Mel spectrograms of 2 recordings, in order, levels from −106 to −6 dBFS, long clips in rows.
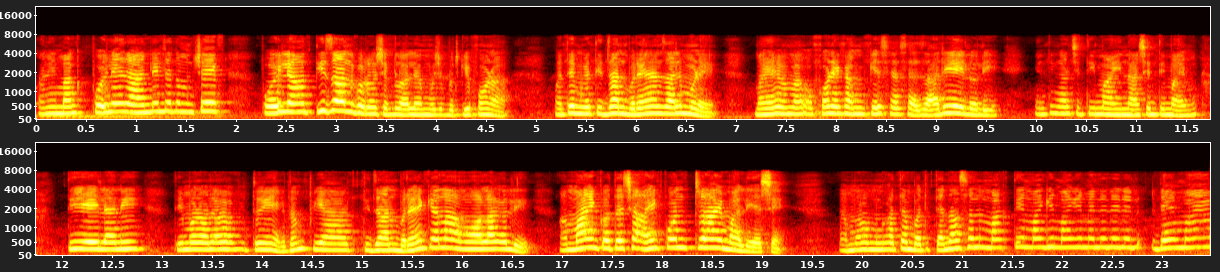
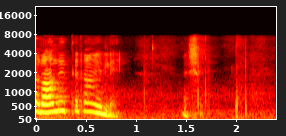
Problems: background sounds at intervals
